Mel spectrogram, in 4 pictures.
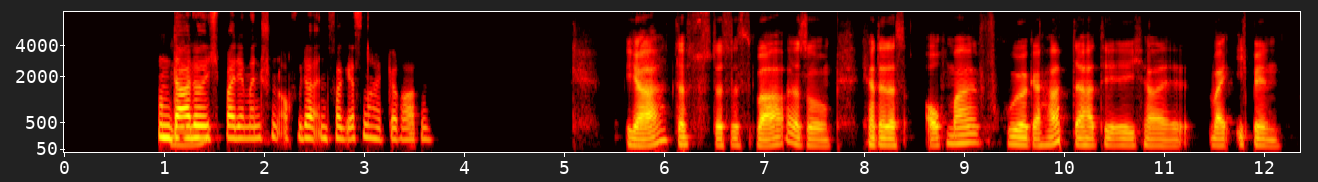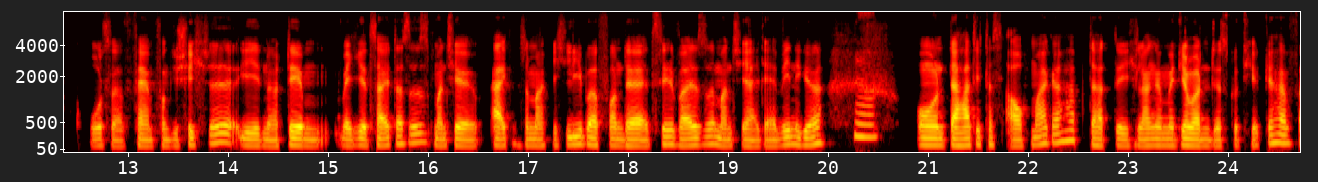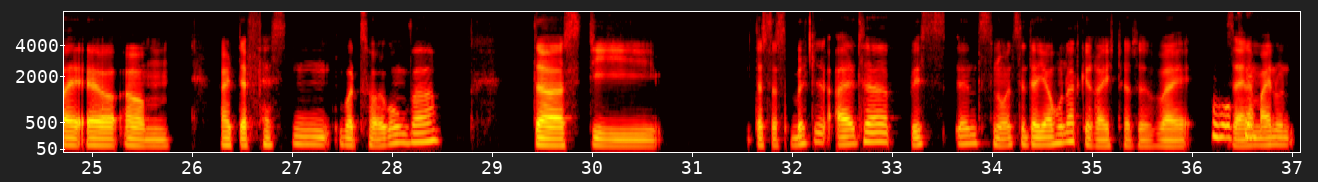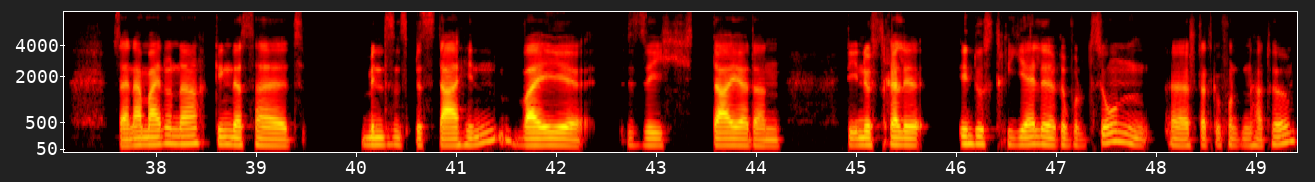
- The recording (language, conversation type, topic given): German, unstructured, Was ärgert dich am meisten an der Art, wie Geschichte erzählt wird?
- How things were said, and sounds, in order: none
